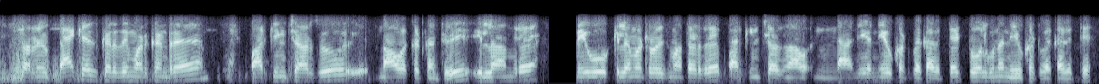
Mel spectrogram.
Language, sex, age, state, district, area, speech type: Kannada, male, 30-45, Karnataka, Raichur, rural, conversation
